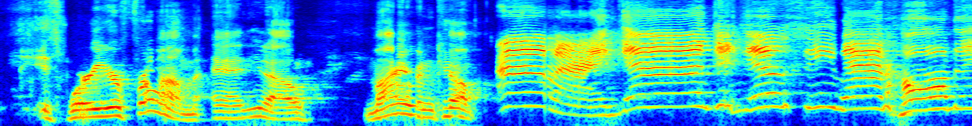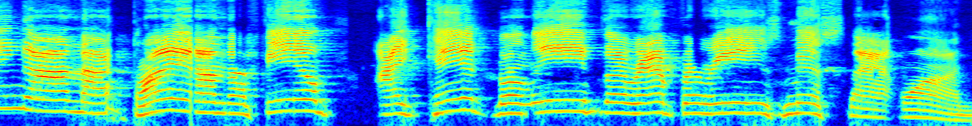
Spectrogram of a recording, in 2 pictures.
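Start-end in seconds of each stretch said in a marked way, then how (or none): 3.3-12.9 very high, slow, drawn-out whine. Show listeners how Myron Cope complained about the referees, in a whiny Myron Cope impression. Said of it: "Myron Cope was the biggest fucking whiner".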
